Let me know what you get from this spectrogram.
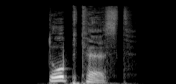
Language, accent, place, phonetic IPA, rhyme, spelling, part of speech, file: German, Germany, Berlin, [ˈdoːptəst], -oːptəst, doptest, verb, De-doptest.ogg
- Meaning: inflection of dopen: 1. second-person singular preterite 2. second-person singular subjunctive II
